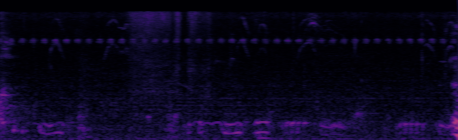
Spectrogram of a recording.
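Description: A high-flying pigeon coos in low repeated phrases, faint and close, with faint high chirping behind it and a sharper sound at the end.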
